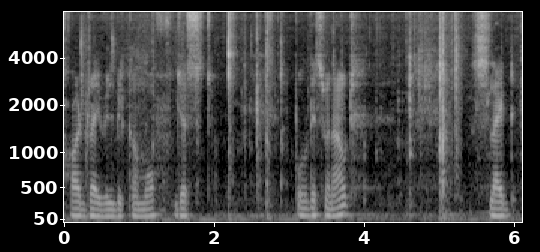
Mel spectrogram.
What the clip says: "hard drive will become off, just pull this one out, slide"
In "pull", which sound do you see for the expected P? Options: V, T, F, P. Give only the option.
P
